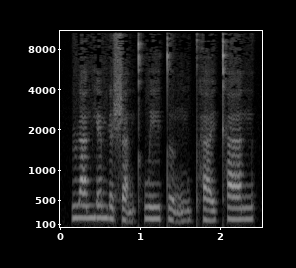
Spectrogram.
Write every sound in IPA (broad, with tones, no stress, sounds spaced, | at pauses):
ɻ ä˥ n̪ j ɛ˥ m ɥ ɛ˨ ʂ a̰˨˩ n kʰ w e˥ ɪ̯ t̪ ɤ̰˨˩ ŋ m u˦ pʰ a˧˥ ɪ̯ kʰ a˥ n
